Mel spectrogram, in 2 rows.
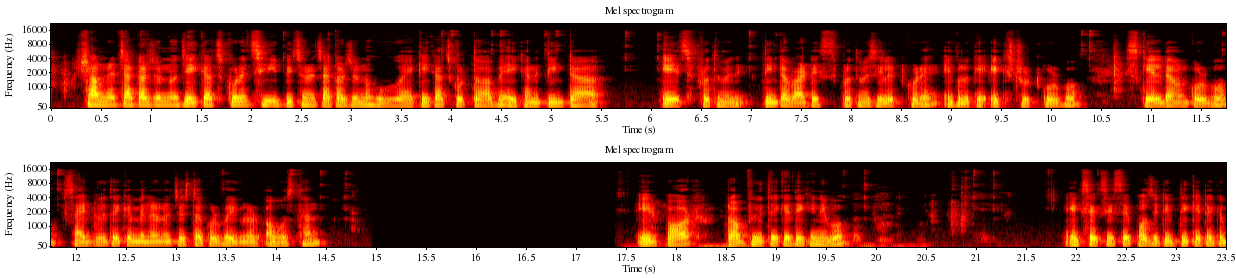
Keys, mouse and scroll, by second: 0.6 shift+middle click, 1.2-1.6 scroll up 2, 2.2 shift+middle click, 2.9 scroll up 2, 3.8 click, 4.3 shift+click, 4.9 shift+click, 5.6 shift+middle click, 6.4-6.9 scroll up 1, 6.9-9.0 shift+middle drag, 9.0 e, 13.4 click, 14.4 shift+middle click, 14.8-15.1 scroll up 2, 15.1 click, 15.3 g, 15.8 click, 15.9 g, 17.3 shift+click, 19.6 shift+middle click, 20.1-20.5 scroll up 4, 20.5 alt+z, 20.9 shift+middle click, 21.3-22.1 scroll up 3, 22.1 click.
